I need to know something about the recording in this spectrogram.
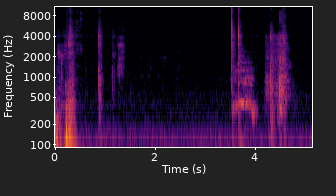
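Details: Patience, a mother cat fostered through Purrfect Pals, plays indoors with her five kittens; after thumps and quiet, a short harmonic mew sounds, then another brief chirp-like note.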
